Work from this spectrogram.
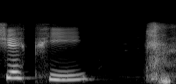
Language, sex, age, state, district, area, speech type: Kashmiri, female, 30-45, Jammu and Kashmir, Kupwara, rural, spontaneous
